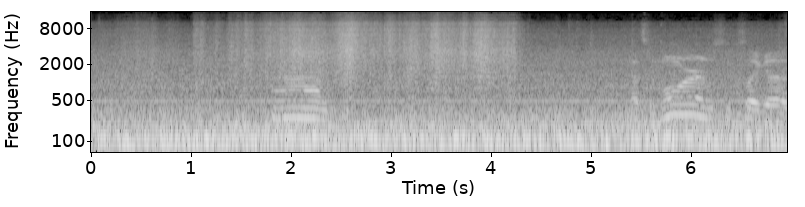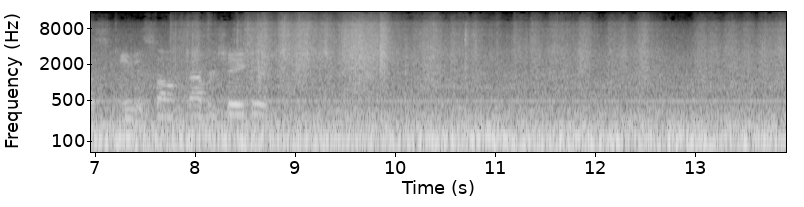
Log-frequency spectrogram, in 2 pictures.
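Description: Paper crinkles and rustles as it is unwrapped.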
